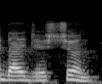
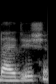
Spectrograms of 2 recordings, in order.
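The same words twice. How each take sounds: First: The ending is said as 'schun' with a t. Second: The ending is said as a plain 'shun'. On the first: The speaker calls it right. "We से डाइजेशन" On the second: The speaker calls it wrong. "इसको हम डाइजेशन नहीं बोलते हैं, it is wrong pronunciation"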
